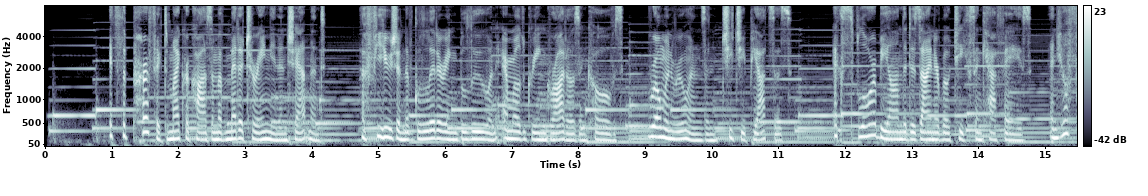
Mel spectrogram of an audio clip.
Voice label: Narrative

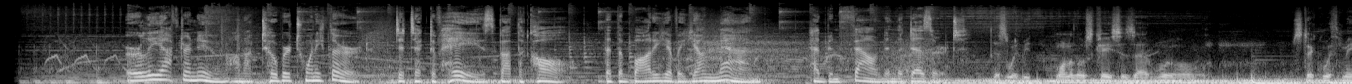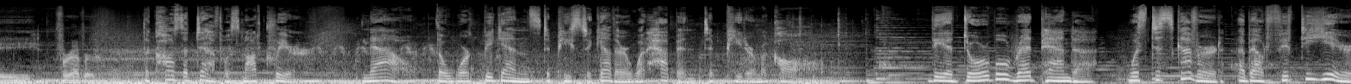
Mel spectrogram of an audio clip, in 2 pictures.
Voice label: Narration

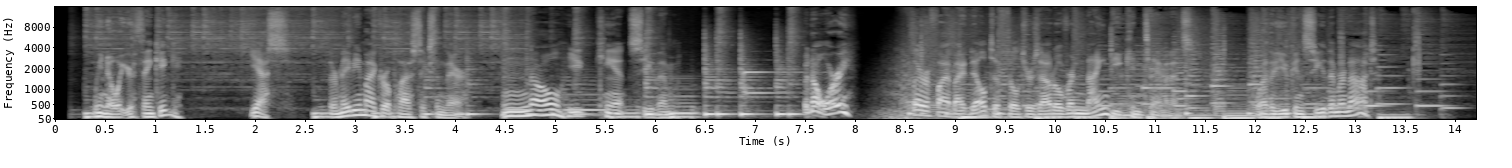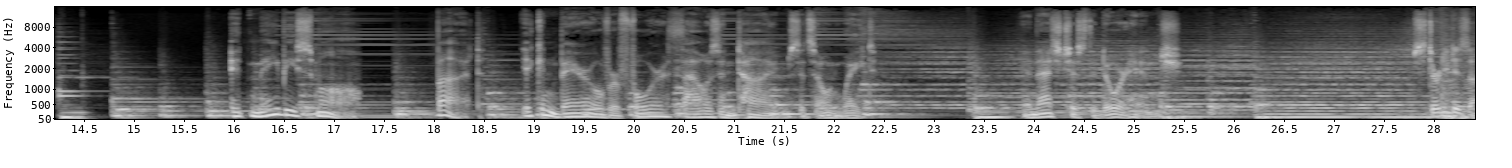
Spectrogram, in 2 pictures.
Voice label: Commercial

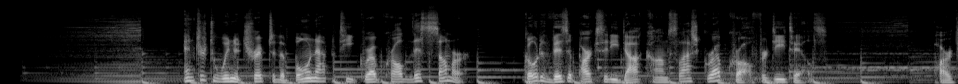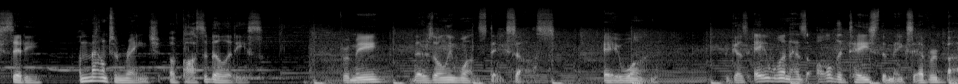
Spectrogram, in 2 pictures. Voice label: Commercial

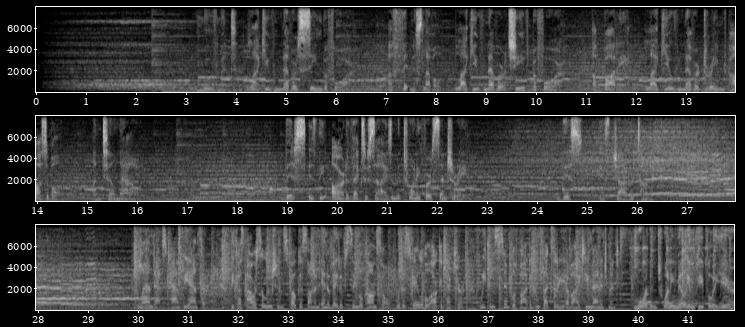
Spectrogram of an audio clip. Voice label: Narration

